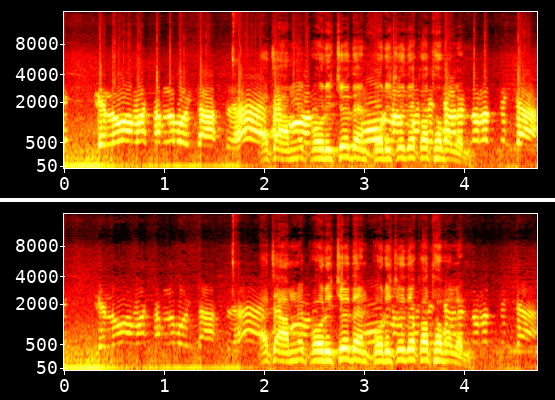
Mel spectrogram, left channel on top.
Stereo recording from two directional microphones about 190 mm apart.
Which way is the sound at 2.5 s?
70° right (ahead or behind).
